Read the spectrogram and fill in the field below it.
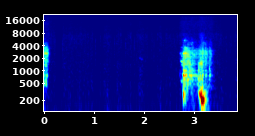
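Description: A single sneeze from an adult woman: a quick intake, then a sharp explosive burst, in a quiet room.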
